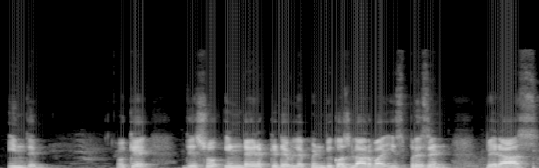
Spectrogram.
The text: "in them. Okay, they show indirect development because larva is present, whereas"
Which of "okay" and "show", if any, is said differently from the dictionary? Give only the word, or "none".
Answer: show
